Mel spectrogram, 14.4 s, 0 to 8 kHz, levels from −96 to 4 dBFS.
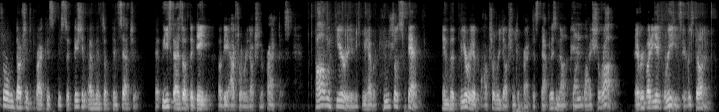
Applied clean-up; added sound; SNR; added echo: neural mask model DeepFilterNet 3.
